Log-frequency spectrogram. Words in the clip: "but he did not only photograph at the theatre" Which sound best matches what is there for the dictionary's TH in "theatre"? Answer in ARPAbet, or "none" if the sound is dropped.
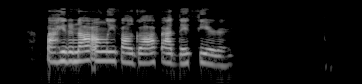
TH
